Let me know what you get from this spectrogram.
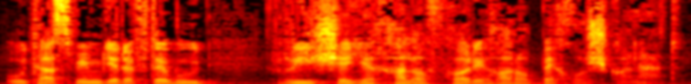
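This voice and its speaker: A man narrating a story steadily. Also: sits low.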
